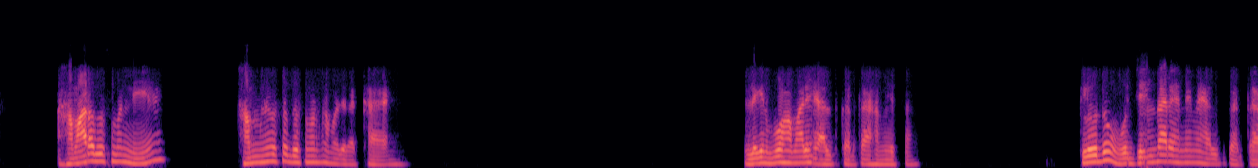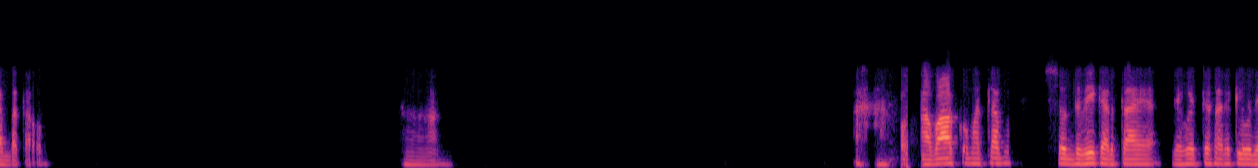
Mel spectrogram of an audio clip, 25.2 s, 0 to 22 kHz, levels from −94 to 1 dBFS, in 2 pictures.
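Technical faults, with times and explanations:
8.07 to 8.20 s and 11.41 to 11.59 s, VoIP packet loss concealed by the speech codec: about 60 ms of audio is lost each time, and the decoder extrapolates from its last pitch and filter into a buzzy tone or coloured noise that fades. On a spectrogram, flat harmonic smears fade out; the waveform shows a repeating periodic stretch.
21.47 to 21.84 s, VoIP packet loss concealed by the speech codec: about 260 ms is lost in bursts spread over 320 ms, the longest 120 ms. Repeated extrapolation gives a buzzy or noisy, fading decay. The spectrogram shows broken, blurred harmonics, and the waveform shows gain dips and uneven envelope gaps.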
